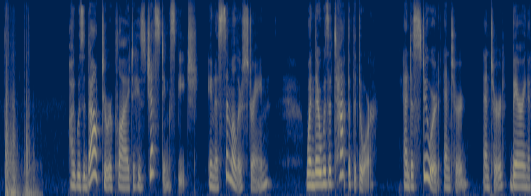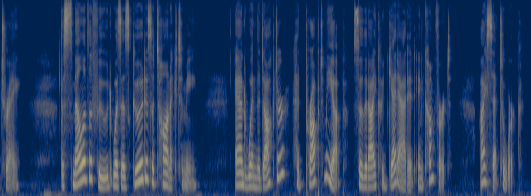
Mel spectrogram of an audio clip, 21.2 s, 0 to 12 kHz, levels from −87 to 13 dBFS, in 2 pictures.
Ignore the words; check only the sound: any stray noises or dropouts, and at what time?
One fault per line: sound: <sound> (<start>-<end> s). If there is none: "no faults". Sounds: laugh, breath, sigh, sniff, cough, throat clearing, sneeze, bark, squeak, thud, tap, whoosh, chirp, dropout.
sound: thud (0.1-0.9 s)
